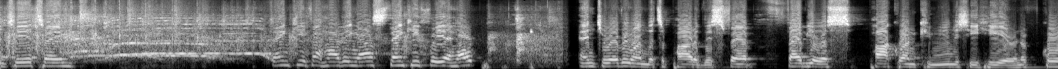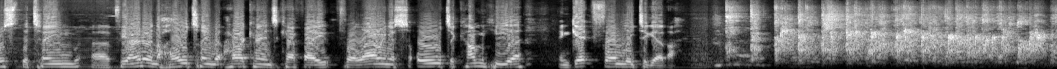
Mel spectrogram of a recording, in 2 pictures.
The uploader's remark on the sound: The adventurers bring you their live recording of palm (parkrun adventurers listener meetup) 2022 from the Hurricanes Café at Bellerive parkrun in Tasmania.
